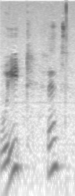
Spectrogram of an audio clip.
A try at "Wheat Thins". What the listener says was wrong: Why are you putting so much emphasis on the H?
